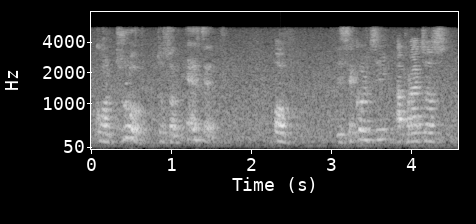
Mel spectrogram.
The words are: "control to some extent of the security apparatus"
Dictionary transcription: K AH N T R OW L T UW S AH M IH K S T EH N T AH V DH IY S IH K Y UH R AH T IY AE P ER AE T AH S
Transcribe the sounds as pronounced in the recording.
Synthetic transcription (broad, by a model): K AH N T R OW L T UW S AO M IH S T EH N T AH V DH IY S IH K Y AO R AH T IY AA P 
